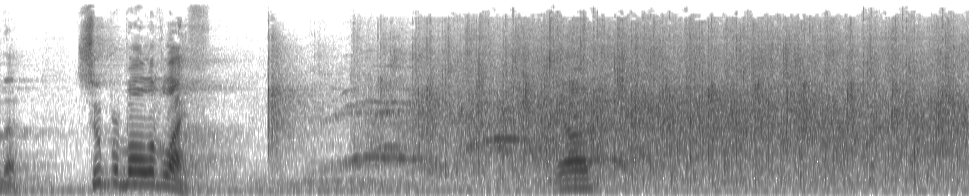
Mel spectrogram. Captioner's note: applause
